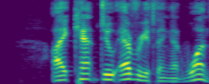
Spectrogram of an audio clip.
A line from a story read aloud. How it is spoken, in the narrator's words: said Irene, crossly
